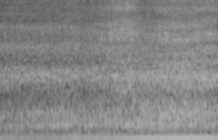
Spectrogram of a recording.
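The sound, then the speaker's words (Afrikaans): A heavy truck carrying a load of leaves and branches drives through a park, its engine a deep continuous rumbling drone that grows slightly louder as it approaches and passes, with no voices over it. “hier kom nou 'n vragmotor aangery met 'n klomp blare en takke agterop.”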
